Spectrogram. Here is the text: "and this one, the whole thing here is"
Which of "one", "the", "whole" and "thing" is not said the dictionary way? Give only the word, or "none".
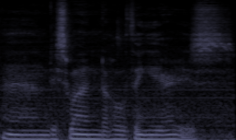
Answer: none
